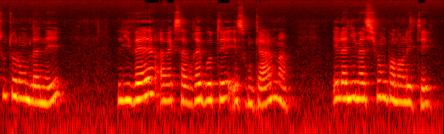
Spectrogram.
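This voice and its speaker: Speaking at a fairly slow pace with long, frequent pauses, a woman keeps a fairly high pitch and fairly even intonation. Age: 50s. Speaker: therapist, municipal election candidate. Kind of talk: campaign self-introduction.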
